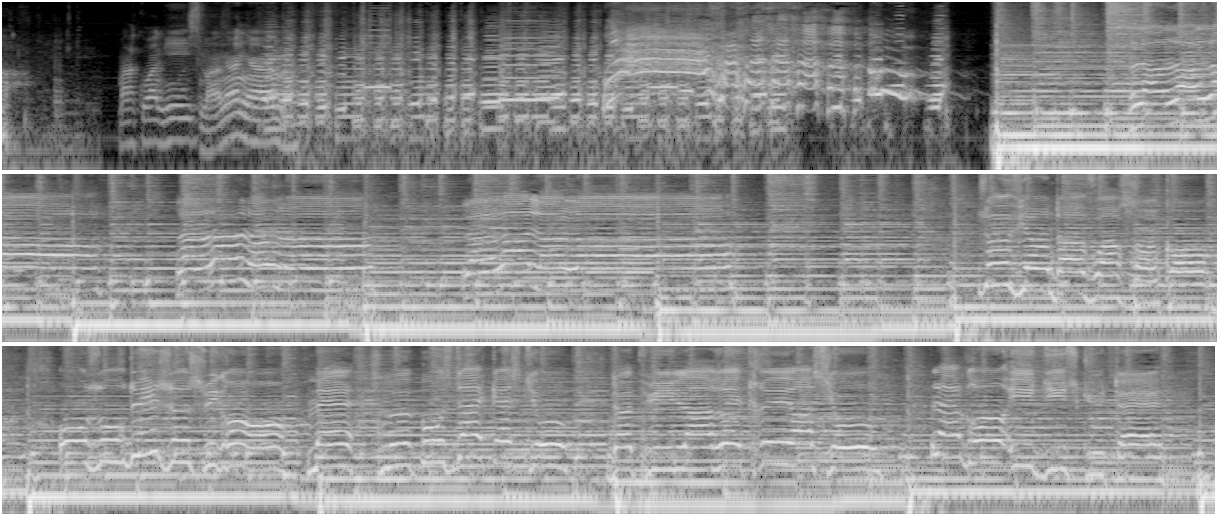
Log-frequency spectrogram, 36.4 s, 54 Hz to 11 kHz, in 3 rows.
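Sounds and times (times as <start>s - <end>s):
speech: 1.2s - 9.4s
singing voice over the band: 6.0s - 9.3s, 11.2s - 19.8s, 21.8s - 36.4s
laughter: 6.0s - 9.5s
driving bass: 9.9s - 36.4s
loud dense rock song played by a rock band: 9.9s - 36.4s.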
